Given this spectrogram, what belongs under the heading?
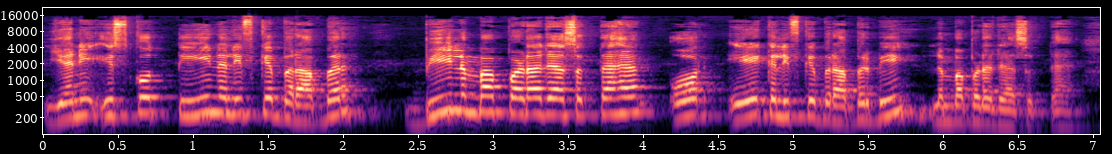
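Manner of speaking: ordinary talk, nothing marked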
